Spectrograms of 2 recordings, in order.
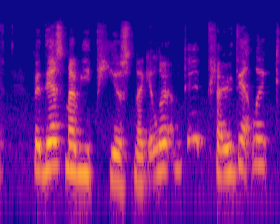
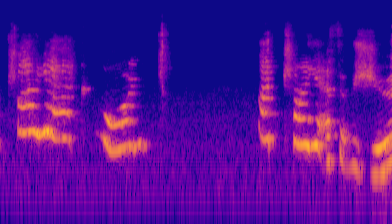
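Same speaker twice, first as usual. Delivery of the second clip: urging; 13 semitones higher than usual. Retold or imitated. Urging ex-husband to try gas.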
